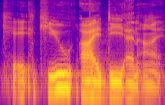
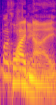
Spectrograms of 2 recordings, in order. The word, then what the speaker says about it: Qidni: That's Kidney Labs, Qidni. A constant trip up through the earlier rounds when judges would be like, now what about Quidni?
